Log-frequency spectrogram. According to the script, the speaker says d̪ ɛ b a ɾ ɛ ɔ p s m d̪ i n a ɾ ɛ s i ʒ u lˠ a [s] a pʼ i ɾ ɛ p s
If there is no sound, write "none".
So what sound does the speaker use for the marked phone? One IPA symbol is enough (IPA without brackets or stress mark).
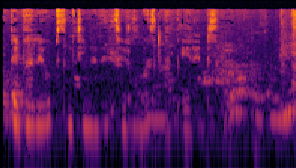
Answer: s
